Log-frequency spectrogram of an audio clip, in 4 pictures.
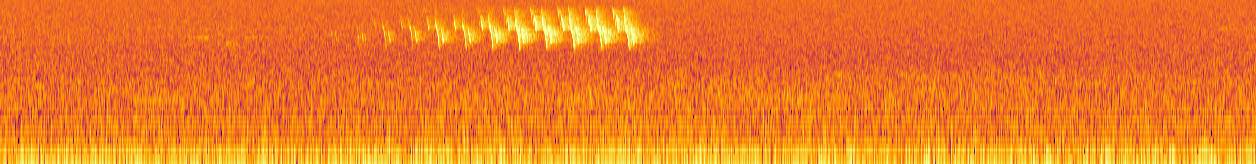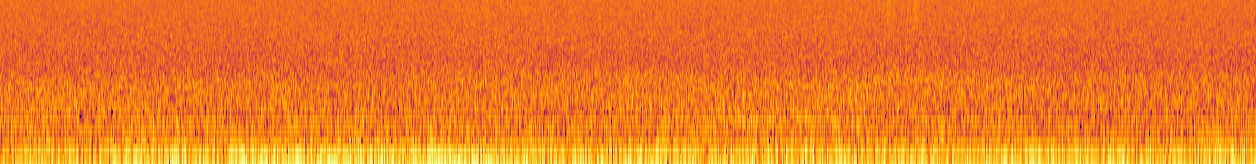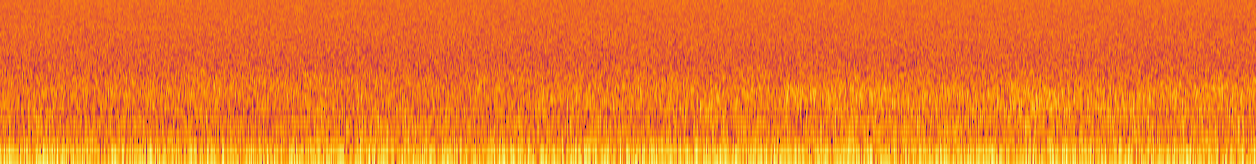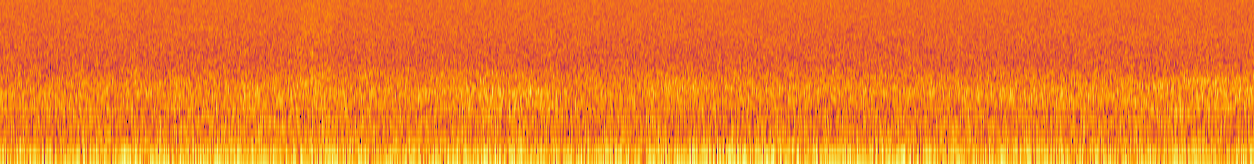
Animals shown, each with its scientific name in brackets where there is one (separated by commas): Ovenbird (Seiurus aurocapilla)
